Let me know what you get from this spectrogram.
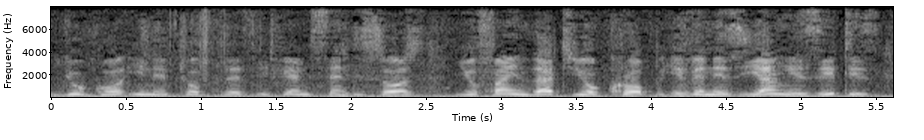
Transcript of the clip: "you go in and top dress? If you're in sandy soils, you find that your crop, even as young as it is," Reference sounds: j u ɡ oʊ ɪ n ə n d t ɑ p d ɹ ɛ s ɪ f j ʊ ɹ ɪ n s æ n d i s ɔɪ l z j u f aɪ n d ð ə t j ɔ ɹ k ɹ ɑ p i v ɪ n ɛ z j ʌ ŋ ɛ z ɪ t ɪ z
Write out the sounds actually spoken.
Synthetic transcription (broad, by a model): j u ɡ oʊ ɪ n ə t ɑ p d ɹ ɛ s ɪ f j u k ɪ n s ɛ n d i s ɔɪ z j u f aɪ n d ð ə t j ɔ k ɹ ɑ p i v ɪ n ɛ z j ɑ ŋ ɛ z ɪ t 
